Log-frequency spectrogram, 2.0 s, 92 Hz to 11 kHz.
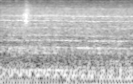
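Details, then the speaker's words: Honda Goldwing 1800 idling just after an oil and filter change, on a hot day: smooth, even low idle with a steady deep hum, no knocks or ticks; sounds smoother after the oil change; normal idle. "I can hear the difference in that just with changing the oil. It sounds so much smoother."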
